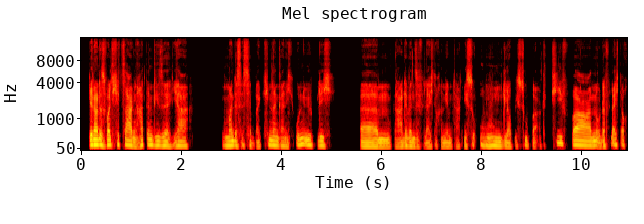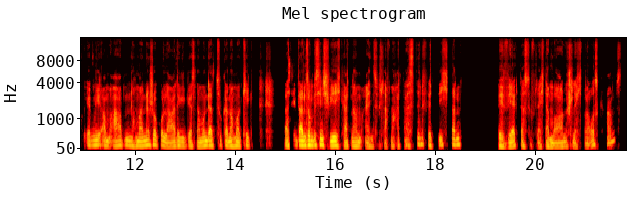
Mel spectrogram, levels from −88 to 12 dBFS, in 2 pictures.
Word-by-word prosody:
Genau, 130 0 +10
das 125 -6 +4
wollte 125 -1 +4
ich - - 0
jetzt 130 - -4
sagen. 115 -6 +2
Hat 120 - -1
denn 130 -1 +3
diese, 110 -1 +1
ja 100 +2 -2 0.7
ich 105 - -11
meine, 110 +2 +4
das 105 -3 0
ist 120 - -4
ja - - -7
bei 95 +4 -8
Kindern 115 +3 0
gar 100 0 -5
nicht 95 -2 -8
unüblich, 120 -6 0 0.5
ähm, 90 -2 +2
gerade 95 +3 -3
wenn 95 -1 0
sie 85 - -5
vielleicht 90 +1 -8
auch - - -16
an 90 - -6
dem 90 -1 -4
Tag 90 +1 -16
nicht - - -2
so - - -2
unglaublich 100 -5 -1
super - - -8
aktiv 165 -3 -4
waren 115 -4 +4
oder 100 +2 -2
vielleicht - - -4
auch - - -8
irgendwie 120 +3 0
am 105 0 -1
Abend 105 +2 -1
noch 105 -3 -1
mal 105 0 +2
'ne 120 - +3
Schokolade 105 -6 0
gegessen, 100 0 -3
und 105 +4 +3
der 110 - +4
Zucker 110 - -2
noch 100 -1 +3
mal 100 -1 +2
kickt, 105 -1 -4 0.6
dass 100 +2 -1
die 125 - -10
dann 115 -1 +7
so 120 - +8
'n 115 - +4
bisschen 125 +2 +4
Schwierigkeiten 105 -3 +4
haben, 95 0 0
einzuschlafen. 90 -1 -6
Hat - - -9
das - - -4
denn 140 0 -3
für 110 -6 -4
dich 65 - -1
dann 135 0 +1 0.8
bewirkt, 95 +3 +1
dass 95 - -1
du - - -12
vielleicht - - -6
am 85 - 0
Morgen 85 +3 -1
schlecht - - -1
rauskamst? 215 +5 -5
105 Hz, 205 wpm, -26 LUFS, 95-115 Hz, 0.8 s, Genau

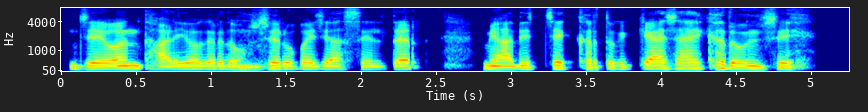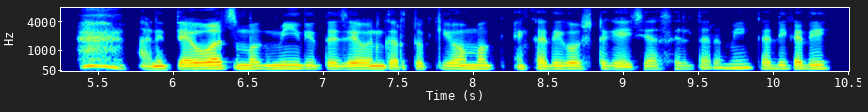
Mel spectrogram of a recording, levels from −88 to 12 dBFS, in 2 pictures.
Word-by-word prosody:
जेवण 135 +1 +5
थाळी 120 +2 0
वगैरे 135 0 +1
₹200 135 +2 0
असेल 125 -1 -4
तर 135 0 +4 0.5
मी 135 - +6
आधीच 130 +2 +3
चेक 145 -1 +3
करतो, 140 0 -2
की 140 - -5
कॅश 140 -1 +3
आहे 140 0 +1
का 155 - +5
200? 130 -1 +2 0.9
आणि 255 +1 +2
तेव्हाच 140 +3 +5
मग 145 -1 -1
मी 150 +1 0
तिथे 135 -1 -3
जेवण 135 0 +3
करतो 130 +1 -4
किंवा 135 0 -1
मग 145 0 -2 0.2
एखादी 135 +1 -4
गोष्ट 135 0 -3
घ्यायची 125 -1 -5
असेल, 130 +2 -11
तर - - -8
मी 170 +2 -4
कधी-कधी 145 +1 -2
135 Hz, 175 wpm, -24 LUFS, 130-140 Hz, 0.9 s, मी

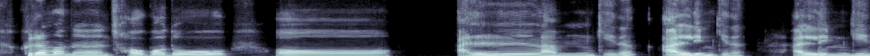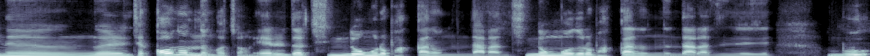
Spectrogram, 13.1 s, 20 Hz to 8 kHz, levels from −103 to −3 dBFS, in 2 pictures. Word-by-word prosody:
그러면은 200 -5 +3
적어도 155 - +1 0.3
어 115 -2 -1 0.5
알람 180 +3 0
기능? 110 -7 -5 0.2
알림 160 +7 +6
기능, 100 -8 -9 0.3
알림 180 +5 +1
기능을 155 -3 -2
이제 115 0 -4
꺼 235 - +8
놓는 200 - +1
거죠. 95 -3 -9
예를 130 +4 -2
들어서 130 -3 0
'진동으로 155 +2 +2
바꿔 - - -3
놓는다.'라든 100 -2 -5
'진동 165 - 0
모드로 145 -4 +3
바꿔 120 0 -1
놓는다.'라든지 105 -2 -5
이제 105 0 -14 0.4
무 125 +5 -1
145 Hz, 275 characters per minute, -23 LUFS, 115-170 Hz, 0.5 s, 꺼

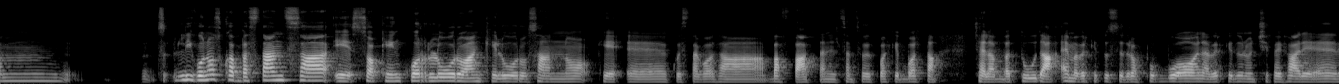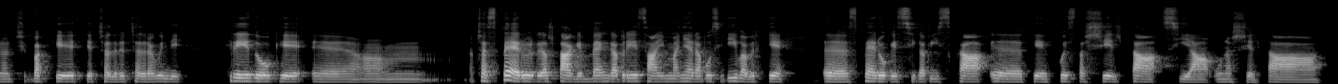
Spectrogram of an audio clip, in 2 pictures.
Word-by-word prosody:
uhm, 165 0 -10
mhmm, - - -15 0.9
z - - -12
li 205 +3 0
conosco 215 +2 +2
abbastanza 195 0 +5
e 150 - +1
so 145 - 0
che 160 - -3
in 155 0 -3
cuor 170 +1 +3
loro 165 0 +4
anche 145 0 +3
loro 140 -1 0
sanno 130 0 -3
che, 130 -2 -5
ehm, 120 0 -7
questa 125 0 -7
cosa 120 -1 -1
va 135 - +1
fatta. - - +2
Nel 120 -1 -10
senso 130 -1 -11
che, 125 - -8
qualche - - -6
volta - - -3 0.3
c'è - - 0
la 120 0 +1
battuta: 125 +4 +2
"Eh, - - -1
ma 140 -4 -1
perché 135 0 -6
tu 145 - -9
sei 145 - -8
troppo 130 +2 -5
buona, 140 -1 +1
perché 130 +2 -6
tu 135 0 -7
non 130 -1 -8
ci 130 - -15
fai 130 -1 -5
fare 130 0 -1
non 125 0 -8
ci - - -18
bacchetti," 415 - 0
eccetera, 425 - -3
eccetera. 130 -1 -2
Quindi, 130 -2 -4 0.4
credo 150 -4 +3
che 135 -2 +1
ehm 125 -1 -7
uhm, 210 +2 -22 0.3
cioè - - 0
spero, 145 -9 +6
i - - +4
realtà, 140 0 +5
che 130 -1 -2
venga 140 +1 0
presa 145 0 +1
in 135 0 -4
maniera 135 0 -1
positiva, 140 +2 -2
perché, 135 0 -3 0.3
ehm, 130 -3 +1
spero 140 +2 +2
che 130 - -2
si - - -8
capisca, 130 -1 +1
ehm, 125 -3 -1
che 125 -1 -4
questa 145 0 -4
scelta 140 - 0
sia 120 -1 -1
una 125 0 -8
scelta, 120 -2 -1
135 Hz, 170 wpm, -25 LUFS, 125-150 Hz, 0.9 s, spero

